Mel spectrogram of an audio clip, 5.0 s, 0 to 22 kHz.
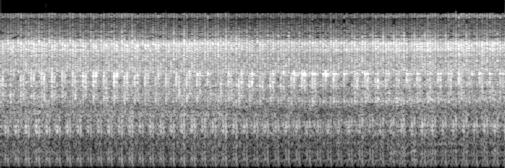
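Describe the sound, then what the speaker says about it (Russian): A Kubota B6000 four-wheel-drive tractor's water-cooled diesel engine idles steadily up close, with a rapid, even chugging knock that holds unchanged throughout, no voices. "Двигатель запускается и работает очень хорошо."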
